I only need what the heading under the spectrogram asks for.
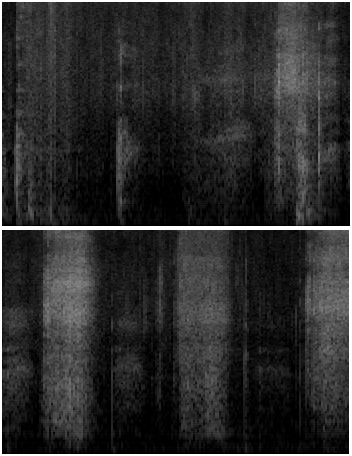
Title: Coughing and Nose Blowing after Heavy Chest Cold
